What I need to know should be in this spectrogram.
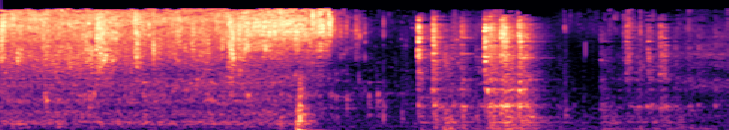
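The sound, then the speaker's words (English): Water runs from a tap into a kitchen sink as dishes are rinsed, a loud, steady rushing hiss that cuts off partway through and gives way to a few scattered knocks and splashes. “Rinse off a little bit.”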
